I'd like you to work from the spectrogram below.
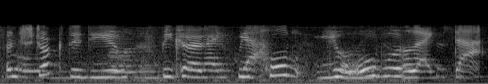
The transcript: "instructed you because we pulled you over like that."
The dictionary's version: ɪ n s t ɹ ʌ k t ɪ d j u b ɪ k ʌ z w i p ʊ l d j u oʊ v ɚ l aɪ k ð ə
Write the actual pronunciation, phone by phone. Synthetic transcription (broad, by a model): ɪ n s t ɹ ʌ k t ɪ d j u b ɪ k ʌ z w i p ʊ l d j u oʊ v ɚ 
